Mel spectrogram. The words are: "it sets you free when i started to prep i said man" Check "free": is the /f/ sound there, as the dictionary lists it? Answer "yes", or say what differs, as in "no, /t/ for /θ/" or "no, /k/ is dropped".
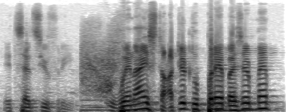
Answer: yes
